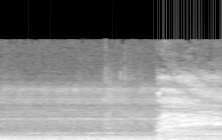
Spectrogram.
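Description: Quiet room tone, then, about one and a half seconds in, a short rustling hiss as a rubber gas mask is pulled up off the head.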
